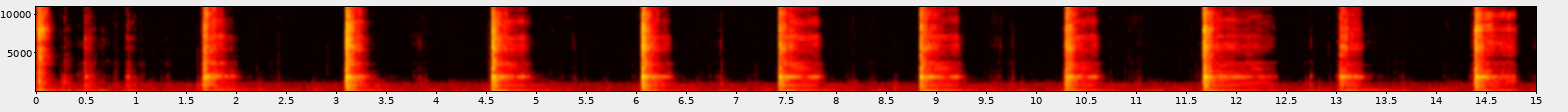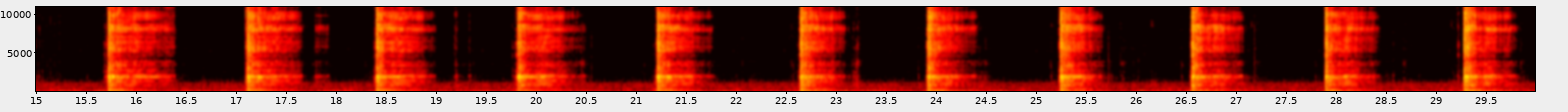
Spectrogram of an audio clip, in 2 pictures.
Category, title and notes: Sound effects > Objects / House appliances
TOONBoing-Blue Snowball Microphone, CU Large String Snaps with a Twang Nicholas Judy TDC
Large spring snaps with boings and twangs.
large, Blue-brand, spring, cartoon, boing, snap, Blue-Snowball, twang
